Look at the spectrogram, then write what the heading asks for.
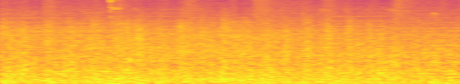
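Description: A train in the city-building game Workers & Resources: Soviet Republic rolls along as a steady, faint broadband rush of rail noise, continuous and even, with no talk.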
